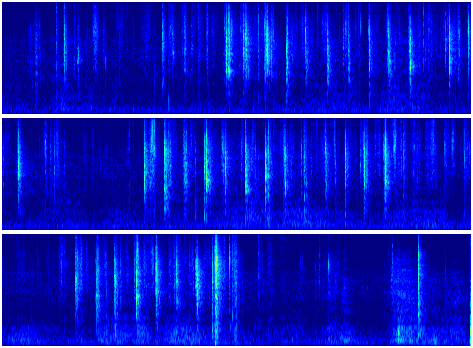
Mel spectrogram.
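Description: Tarot cards being shuffled by hand, repeated crisp riffling bursts in several rounds with short pauses between, close and fairly quiet, no talking.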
